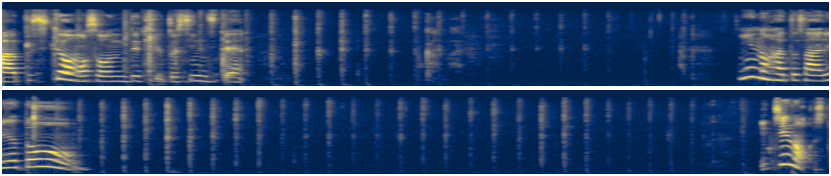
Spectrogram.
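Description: Hands clap softly in a steady rhythm.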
